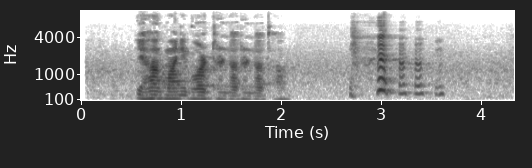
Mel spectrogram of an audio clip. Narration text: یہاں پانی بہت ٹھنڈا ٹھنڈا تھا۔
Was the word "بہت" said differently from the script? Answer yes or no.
no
